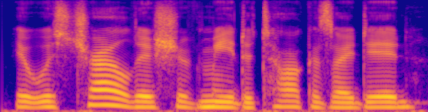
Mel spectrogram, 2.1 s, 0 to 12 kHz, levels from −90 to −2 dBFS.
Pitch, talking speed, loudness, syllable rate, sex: 165 Hz, 280 wpm, -16 LUFS, 5.6 syllables/s, female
